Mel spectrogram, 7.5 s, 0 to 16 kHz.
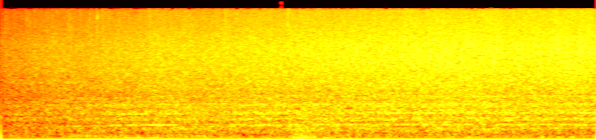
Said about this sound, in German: Das, was ich hier wie das stärker werdende und dann wieder abflauende Rauschen vieler Blätter mit dem dazugehörigen Wind anhört, sind tatsächlich die Geräusche von Lüftern. Rhythmisch befüllen sie 19 von der Decke einer Fabrikhalle hängende große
